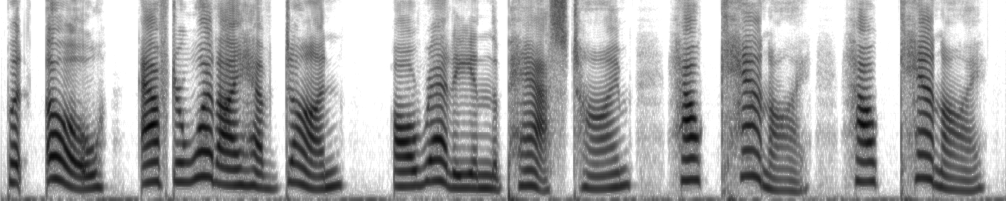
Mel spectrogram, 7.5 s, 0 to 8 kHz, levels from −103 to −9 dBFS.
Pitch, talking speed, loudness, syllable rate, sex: 240 Hz, 145 wpm, -20 LUFS, 3.7 syllables/s, female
